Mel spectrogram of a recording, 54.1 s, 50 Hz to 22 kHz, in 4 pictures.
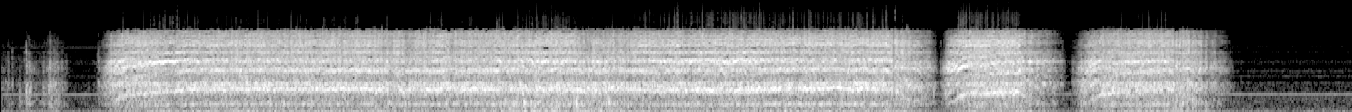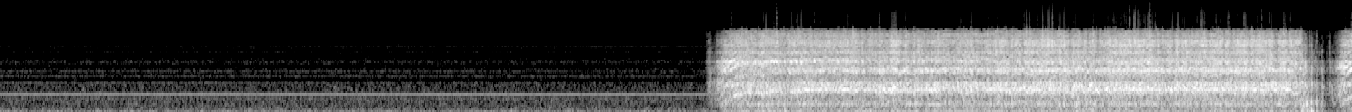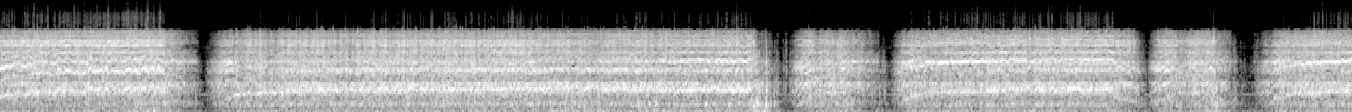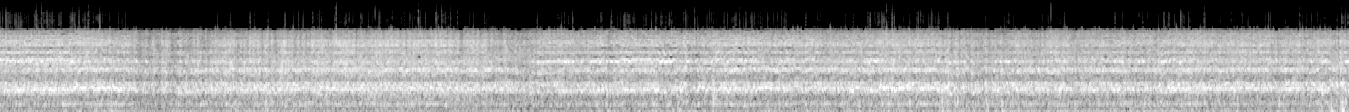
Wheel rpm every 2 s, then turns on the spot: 70, 230, 230, 220, 170, 130, 20, 0, 0, 0, 100, 220, 210, 150, 140, 210, 220, 130, 160, 110, 190, 210, 210, 210, 230, 230, 230.
none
